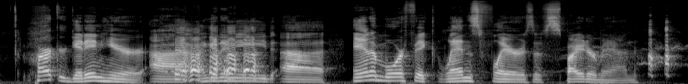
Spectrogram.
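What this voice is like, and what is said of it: Nerdy middle-aged man voice. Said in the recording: “That's my every fucking nerd voice. I could be anybody over the age of 30. ... it sounds like glasses, big nose, big ears”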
